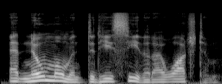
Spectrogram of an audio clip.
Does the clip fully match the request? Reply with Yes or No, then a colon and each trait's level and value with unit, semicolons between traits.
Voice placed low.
Yes: low, 125 Hz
